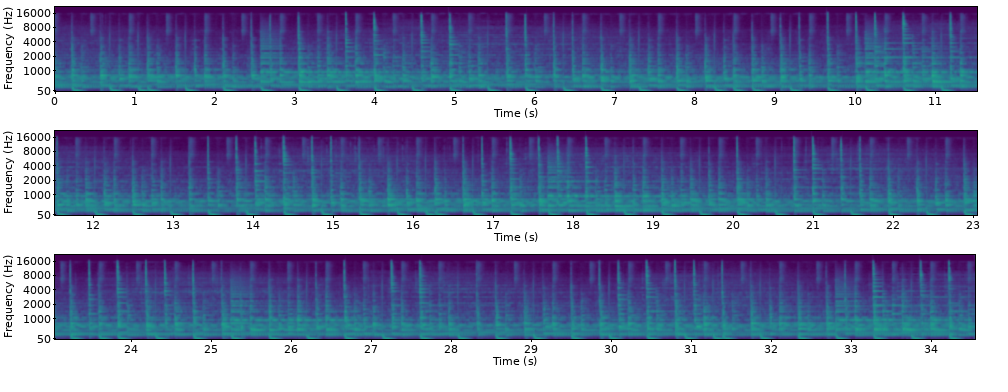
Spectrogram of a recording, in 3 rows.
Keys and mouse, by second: 1.2-1.6 shift+middle drag, 4.0-4.8 shift+middle drag, 7.8 shift+middle click, 8.6-9.4 shift+middle drag, 10.4 shift+middle click, 11.6 shift+d, 18.7-20.0 middle drag, 21.1 shift+click, 21.8 click, 22.4 Tab, 23.1 3, 31.1 shift+middle click, 32.6 middle click, 33.5 Tab.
